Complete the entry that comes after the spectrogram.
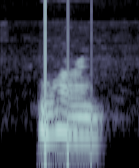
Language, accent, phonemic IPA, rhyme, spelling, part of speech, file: English, Southern England, /ˈwɒɹən/, -ɒɹən, warren, noun, LL-Q1860 (eng)-warren.wav
- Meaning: A system of burrows in which rabbits or other animals live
